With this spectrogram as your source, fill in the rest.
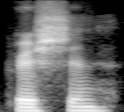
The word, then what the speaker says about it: Kristian: because like for me, I usually turn my name into like more of an English way of saying it when I'm saying so. I'm like, hey, my name is Kristian. Yeah. How do you say it if you're meeting international people? I normally go with the same. I go with Christian, but What about your last name?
